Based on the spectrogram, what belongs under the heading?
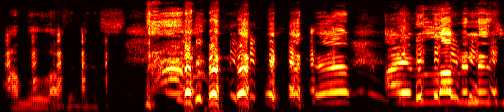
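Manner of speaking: loud, high, gleeful through laughter; delighted laughing. Real, not acted. Husband relishes wife's recorded confession, laughing with delight. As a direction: crow it while cracking up, drawn out.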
